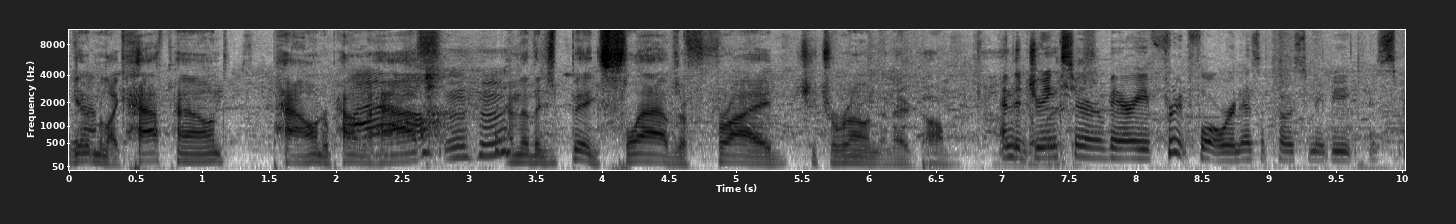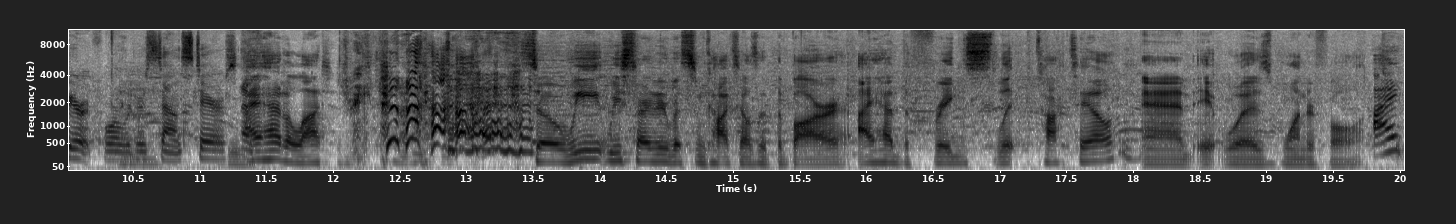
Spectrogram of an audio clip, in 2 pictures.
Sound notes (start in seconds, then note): 12.3 everyone laughs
